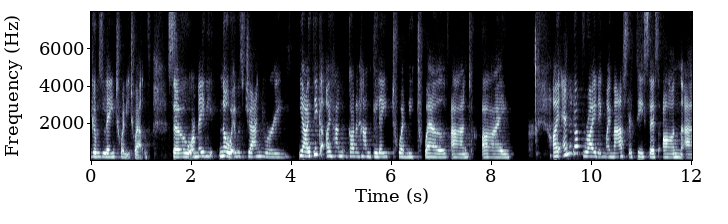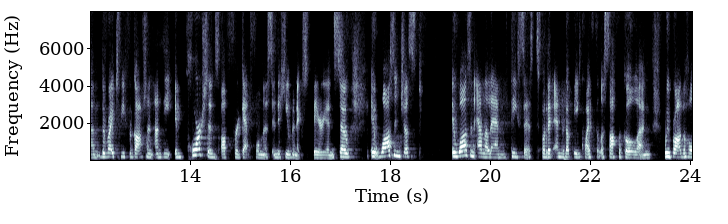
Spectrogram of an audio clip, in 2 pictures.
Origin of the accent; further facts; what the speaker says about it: Netherlands; moved away as an adult; also born or lived in Cork, Ireland; I grew up in the Netherlands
